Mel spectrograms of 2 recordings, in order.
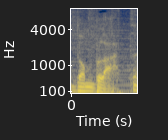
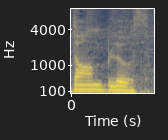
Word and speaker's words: Don Bluth: È un disegno di Don Bluth, quindi, che non si dice Don Blatt, mi raccomando, se non si offende. È Don Bluth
